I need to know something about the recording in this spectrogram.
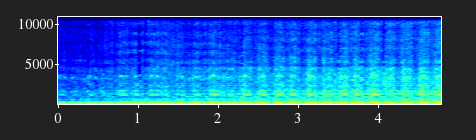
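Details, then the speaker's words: Four-cylinder, stone cold on freezing morning: deep, busy, steady idle with revs lifting slightly as it warms; runs perfect; normal cold idle. "So you'll hear the revs rise in a minute. Oh, well, it's trying, isn't it?"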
